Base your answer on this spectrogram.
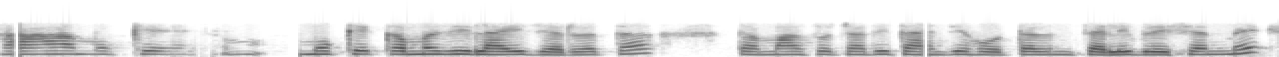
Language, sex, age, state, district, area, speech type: Sindhi, female, 30-45, Uttar Pradesh, Lucknow, urban, conversation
